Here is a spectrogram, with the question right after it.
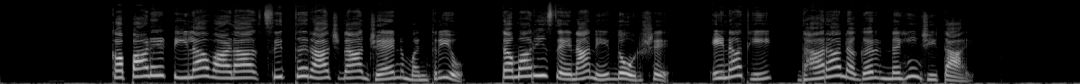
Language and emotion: Gujarati, neutral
